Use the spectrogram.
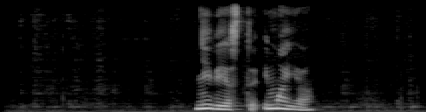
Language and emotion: Russian, neutral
